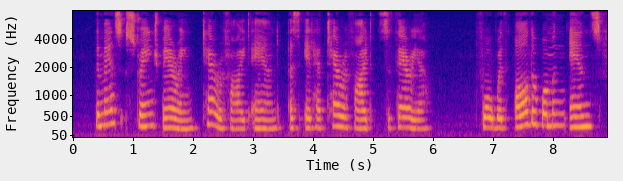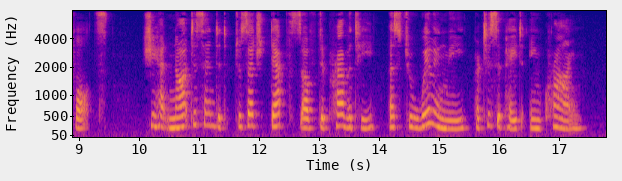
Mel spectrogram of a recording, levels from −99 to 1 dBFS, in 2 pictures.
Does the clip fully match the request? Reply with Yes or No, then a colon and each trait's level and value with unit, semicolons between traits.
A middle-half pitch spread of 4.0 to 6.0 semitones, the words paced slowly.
No: average, 3.5 semitones; slow, 110 wpm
